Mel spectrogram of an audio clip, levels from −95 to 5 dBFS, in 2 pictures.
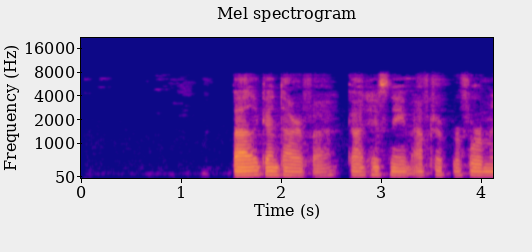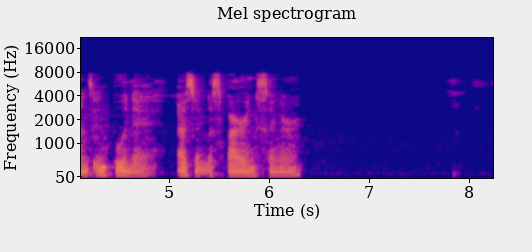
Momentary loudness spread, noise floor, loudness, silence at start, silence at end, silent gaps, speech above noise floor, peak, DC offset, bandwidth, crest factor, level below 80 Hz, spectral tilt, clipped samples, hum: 13 LU; -84 dBFS; -28 LUFS; 1.5 s; 1.95 s; none; 55 dB; -6 dBFS; under 0.1%; 8 kHz; 24 dB; -68 dBFS; -4 dB/octave; under 0.1%; none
